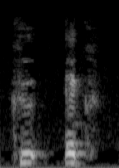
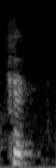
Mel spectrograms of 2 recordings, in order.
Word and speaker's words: ケク: ですからカラッパはケッ、ケクというのは自分が行ったということで、クエク、クっていうのは私、エクは行く。で、クエクがケクというふうに発音されます。ですから、あの、カラッパはケク、カラッパはケクって、これで行ってきたよということになりますね。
